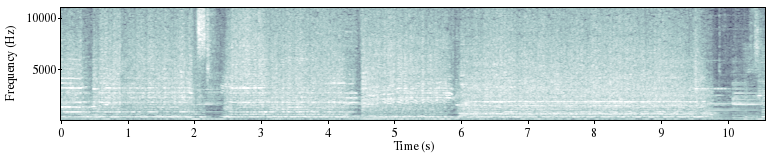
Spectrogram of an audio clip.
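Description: Mixed church choir singing a hymn with piano accompaniment, holding long notes in phrases broken by brief breaths.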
